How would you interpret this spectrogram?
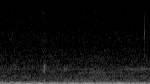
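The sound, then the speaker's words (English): A steady low rumble of traffic at night, faint and continuous and quieting down, with only occasional cars, and a soft wash of background noise and no voices. “I'm hearing the traffic quiet down.”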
